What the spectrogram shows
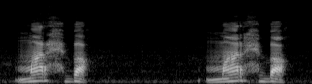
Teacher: Le 7 ou le H expiré dans la gorge, aigu.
